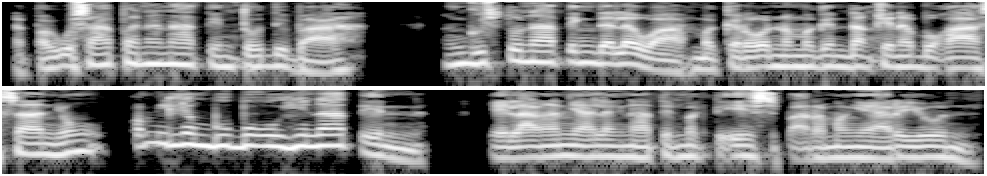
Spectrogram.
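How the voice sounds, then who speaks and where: Husky, lively Filipino boyfriend. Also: male voice, on the low side, brisk, no room sound. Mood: reassuring. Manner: sweet-talking, playful, coaxing. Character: devoted, reassuring young boyfriend heading abroad. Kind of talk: Filipino radio drama acting.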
